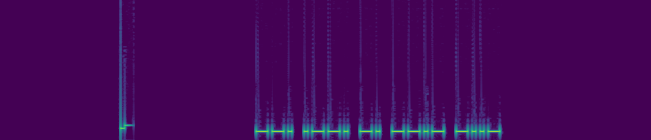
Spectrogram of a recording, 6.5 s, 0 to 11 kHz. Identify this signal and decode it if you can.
Morse code, heard as a keyed tone, about 30 wpm, 700 Hz. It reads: GPNQX
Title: Code Groups - 5 Letter:Numbers - 30wpm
